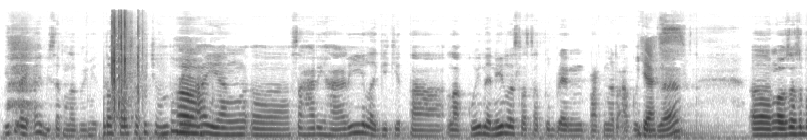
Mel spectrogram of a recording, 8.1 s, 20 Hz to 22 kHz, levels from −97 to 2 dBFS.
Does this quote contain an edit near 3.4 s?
no; 1 cut; at 1.0 s

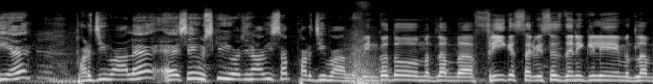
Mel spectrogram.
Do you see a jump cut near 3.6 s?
yes; 1 cut; at 3.6 s

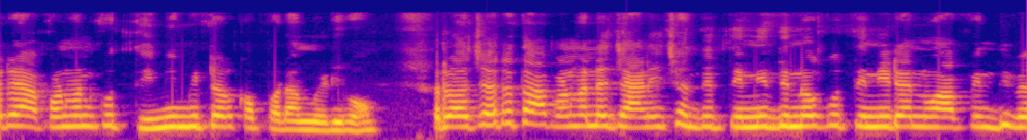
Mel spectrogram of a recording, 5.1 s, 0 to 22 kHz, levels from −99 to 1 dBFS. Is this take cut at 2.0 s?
yes; 1 cut; at 2.0 s

